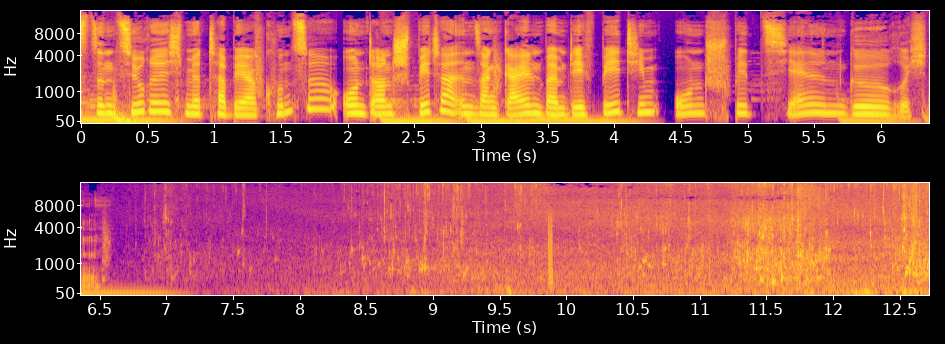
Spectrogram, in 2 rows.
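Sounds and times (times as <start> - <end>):
speech: 0.1 - 6.6
person wading through lake water in Lake Zurich: 6.8 - 12.7.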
